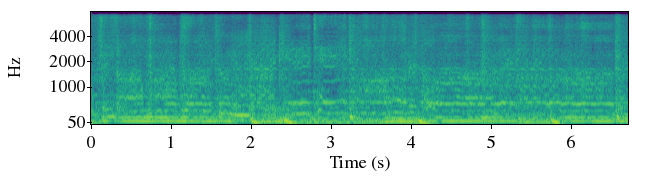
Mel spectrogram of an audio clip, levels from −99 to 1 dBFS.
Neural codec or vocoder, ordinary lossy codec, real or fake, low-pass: codec, 16 kHz, 1.1 kbps, Voila-Tokenizer; none; fake; 7.2 kHz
